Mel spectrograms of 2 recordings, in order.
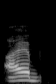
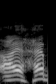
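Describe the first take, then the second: First: The words run together into one short syllable group. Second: Both words are said fully and separately. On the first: The speaker calls it right. "आयब बोलेंगे आप लोग" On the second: The speaker calls it wrong. "आई हैव नहीं बोलेंगे"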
